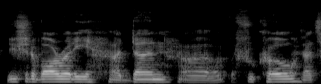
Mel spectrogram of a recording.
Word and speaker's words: Foucault: word deconstruction so you should have already done Fuko that's how you pronounce his name michel foucault don't say pho called he's Foucault and Jacques Derrida yes they're both French I'm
